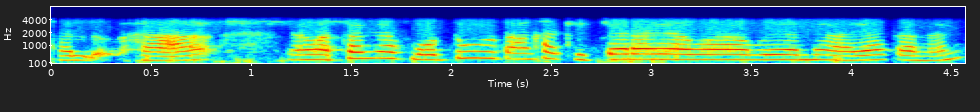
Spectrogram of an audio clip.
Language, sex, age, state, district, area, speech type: Sindhi, female, 30-45, Rajasthan, Ajmer, urban, conversation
